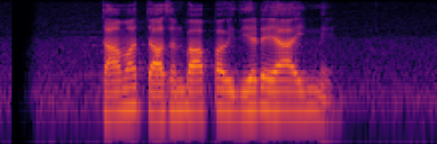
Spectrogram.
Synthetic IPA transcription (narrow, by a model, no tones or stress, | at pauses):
t̪aːmat̪t͡ʃaːsɐnbaːpːaʋid̪ʱijəʈəejaːinːe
